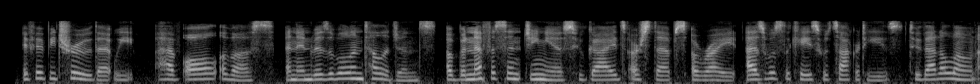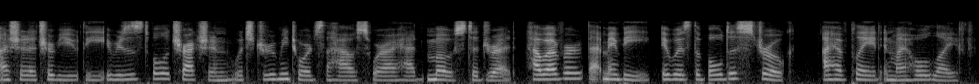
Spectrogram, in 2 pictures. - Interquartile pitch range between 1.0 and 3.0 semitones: Yes, narrow, 2.6 semitones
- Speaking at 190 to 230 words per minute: Yes, average, 195 wpm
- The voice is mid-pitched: No, high, 220 Hz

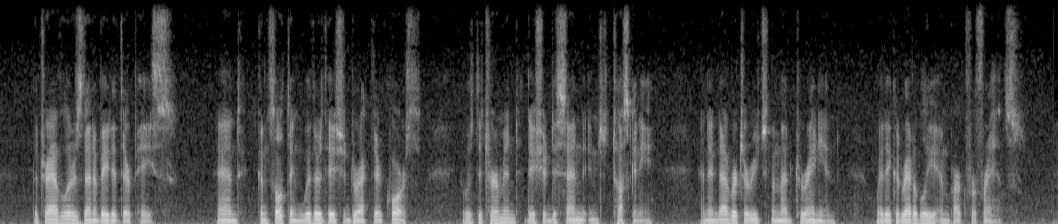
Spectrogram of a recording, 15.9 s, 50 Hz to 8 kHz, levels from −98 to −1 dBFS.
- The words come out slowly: Yes, slow, 130 wpm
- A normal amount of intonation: No, narrow, 1.6 semitones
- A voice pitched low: Yes, low, 105 Hz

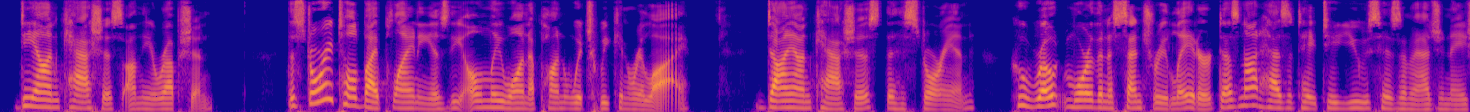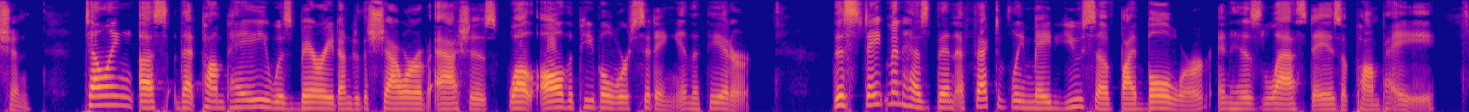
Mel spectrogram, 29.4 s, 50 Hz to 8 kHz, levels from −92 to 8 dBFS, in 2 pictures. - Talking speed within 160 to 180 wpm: No, average, 145 wpm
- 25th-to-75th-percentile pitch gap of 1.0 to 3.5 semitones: No, average, 3.9 semitones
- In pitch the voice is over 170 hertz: No, medium, 160 Hz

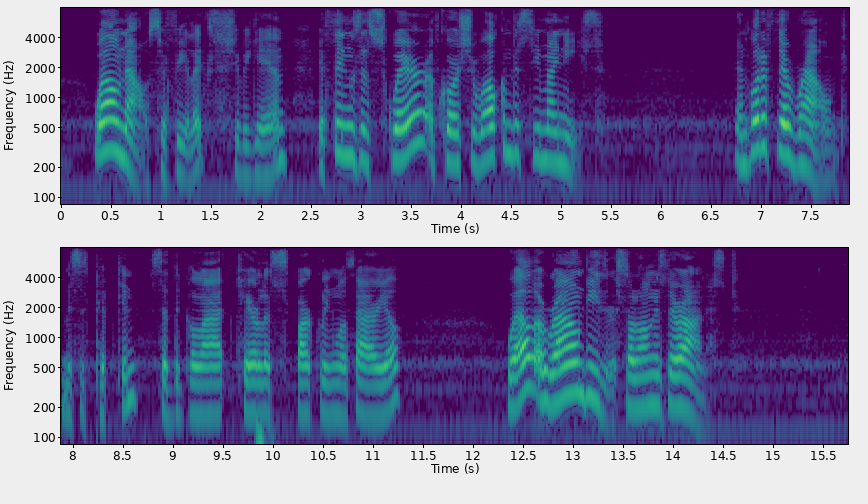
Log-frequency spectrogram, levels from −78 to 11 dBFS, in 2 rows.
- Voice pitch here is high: Yes, high, 230 Hz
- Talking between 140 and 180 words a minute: Yes, average, 150 wpm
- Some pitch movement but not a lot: No, wide, 6.1 semitones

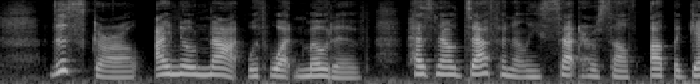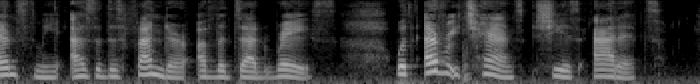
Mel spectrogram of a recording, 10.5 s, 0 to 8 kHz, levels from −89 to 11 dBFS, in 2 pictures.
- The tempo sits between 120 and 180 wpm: Yes, average, 170 wpm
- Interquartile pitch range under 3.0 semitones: No, average, 4.9 semitones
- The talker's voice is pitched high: Yes, high, 195 Hz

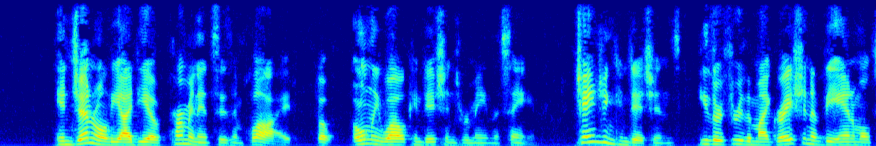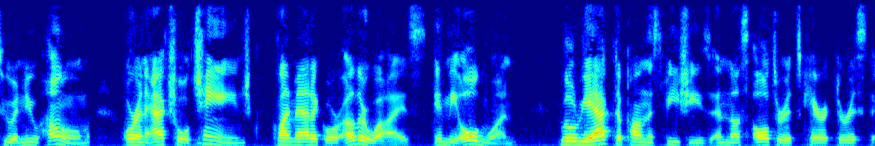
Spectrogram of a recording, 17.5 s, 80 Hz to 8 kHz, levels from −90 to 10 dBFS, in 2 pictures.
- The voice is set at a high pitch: No, medium, 170 Hz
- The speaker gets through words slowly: No, average, 170 wpm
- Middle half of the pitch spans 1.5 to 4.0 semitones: No, average, 4.5 semitones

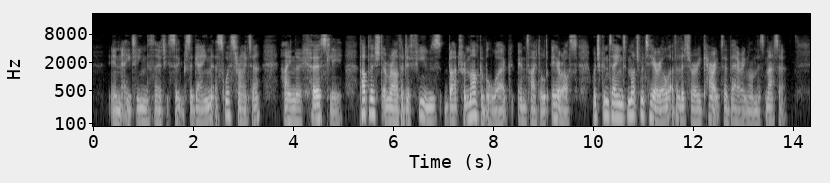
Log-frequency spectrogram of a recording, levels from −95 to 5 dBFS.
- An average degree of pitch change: Yes, average, 3.7 semitones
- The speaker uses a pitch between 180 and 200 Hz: No, low, 110 Hz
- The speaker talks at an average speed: No, slow, 120 wpm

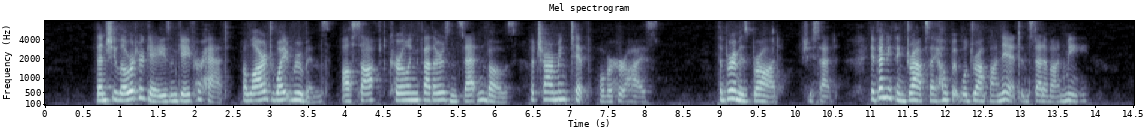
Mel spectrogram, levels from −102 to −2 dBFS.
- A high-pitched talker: Yes, high, 230 Hz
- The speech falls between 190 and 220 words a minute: Yes, average, 195 wpm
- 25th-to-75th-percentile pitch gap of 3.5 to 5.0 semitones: No, average, 3.0 semitones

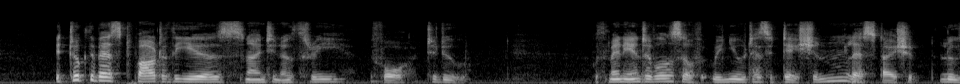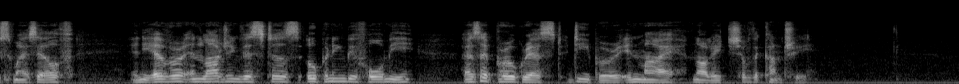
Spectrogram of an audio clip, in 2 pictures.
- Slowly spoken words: Yes, slow, 130 wpm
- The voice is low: Yes, low, 120 Hz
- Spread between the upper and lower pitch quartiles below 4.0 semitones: Yes, average, 3.1 semitones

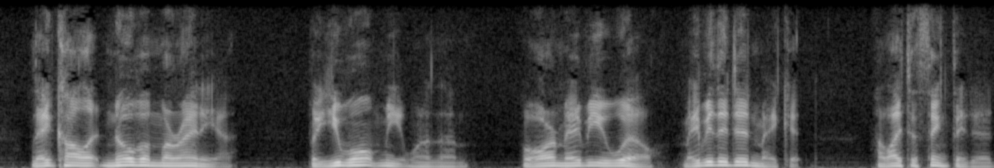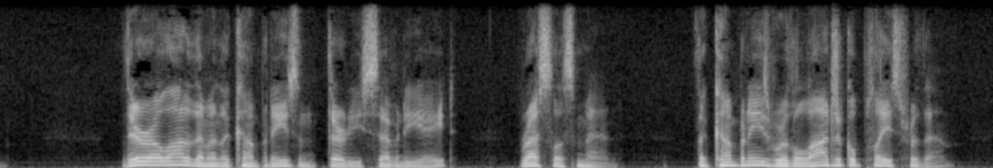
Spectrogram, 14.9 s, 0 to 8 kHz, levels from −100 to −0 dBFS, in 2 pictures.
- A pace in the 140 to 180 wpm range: No, average, 195 wpm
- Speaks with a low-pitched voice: Yes, low, 120 Hz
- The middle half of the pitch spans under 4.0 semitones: No, average, 4.9 semitones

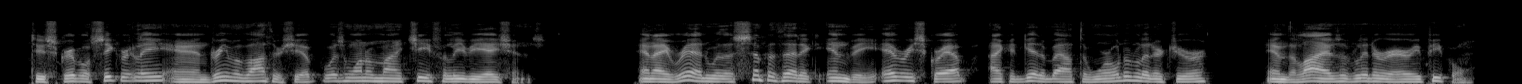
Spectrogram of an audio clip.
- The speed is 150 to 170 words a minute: No, average, 140 wpm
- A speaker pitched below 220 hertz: Yes, low, 135 Hz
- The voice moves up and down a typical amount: Yes, average, 4.0 semitones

